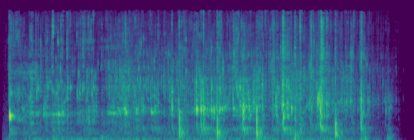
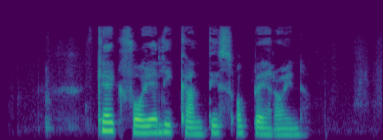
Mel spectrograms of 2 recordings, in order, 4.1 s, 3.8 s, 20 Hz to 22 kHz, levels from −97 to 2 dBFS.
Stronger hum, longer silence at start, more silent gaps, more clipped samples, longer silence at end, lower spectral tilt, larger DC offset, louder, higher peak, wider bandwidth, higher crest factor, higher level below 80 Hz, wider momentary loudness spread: neither; second, 0.1 s vs 1 s; neither; neither; second, 0.25 s vs 0.85 s; second, -3.5 dB/octave vs -6 dB/octave; neither; first, -28 LUFS vs -32 LUFS; first, 0 dBFS vs -14 dBFS; first, 17 kHz vs 11.5 kHz; first, 26 dB vs 20 dB; first, -48 dBFS vs -86 dBFS; second, 10 LU vs 15 LU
